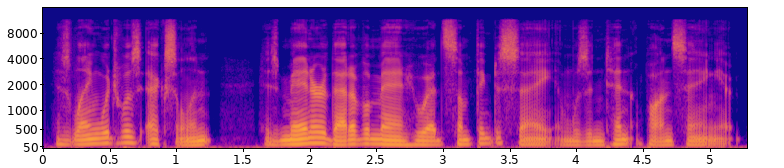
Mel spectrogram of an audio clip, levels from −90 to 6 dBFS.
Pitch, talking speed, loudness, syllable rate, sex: 110 Hz, 240 wpm, -20 LUFS, 6.4 syllables/s, male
